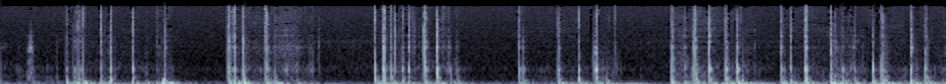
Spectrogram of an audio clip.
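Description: An empty clear PVC pouch wrapped around a microphone is tapped and scratched with long nails. Clusters of quick, dull, bassy thumps and short crinkly scrapes come in bursts separated by brief pauses, each hit dying away almost instantly.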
